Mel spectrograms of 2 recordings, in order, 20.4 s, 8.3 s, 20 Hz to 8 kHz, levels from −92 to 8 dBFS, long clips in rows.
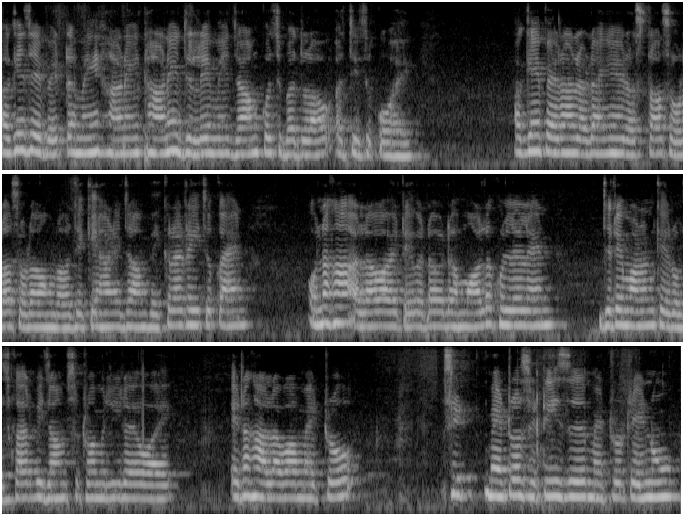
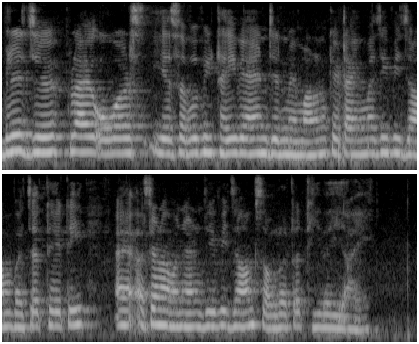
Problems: none marked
